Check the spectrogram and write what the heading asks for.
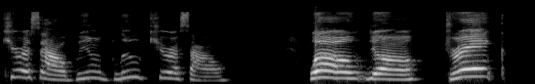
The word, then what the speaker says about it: Curaçao: Ooh, it's pronounced Curacao.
